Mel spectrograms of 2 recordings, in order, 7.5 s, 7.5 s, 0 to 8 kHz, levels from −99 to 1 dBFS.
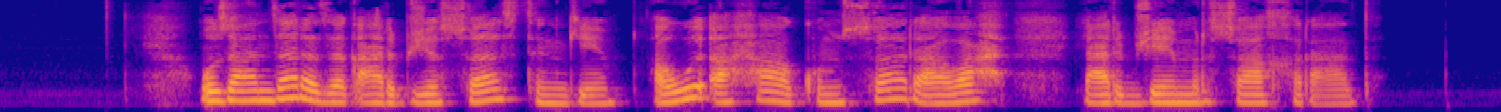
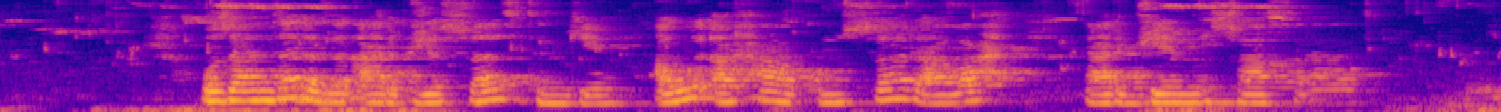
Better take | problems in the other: first | noise reduction (classical method WPE with log-MMSE)

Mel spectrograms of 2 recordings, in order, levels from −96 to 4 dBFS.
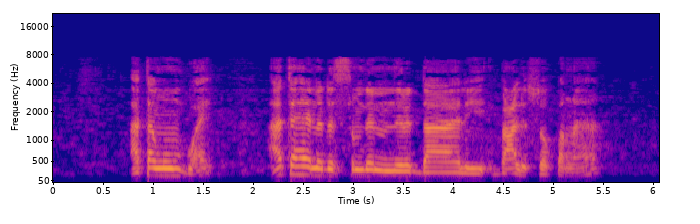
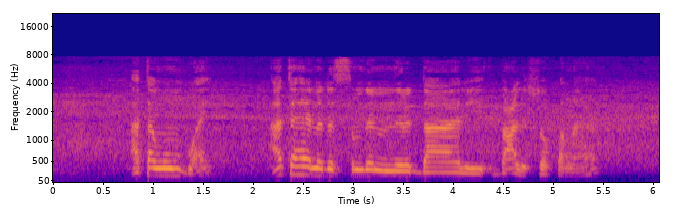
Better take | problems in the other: first | background sound (Train); 13 dB below the speech

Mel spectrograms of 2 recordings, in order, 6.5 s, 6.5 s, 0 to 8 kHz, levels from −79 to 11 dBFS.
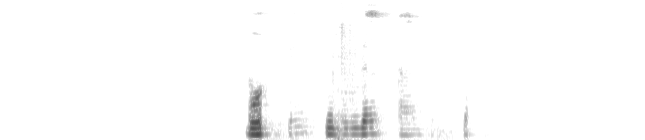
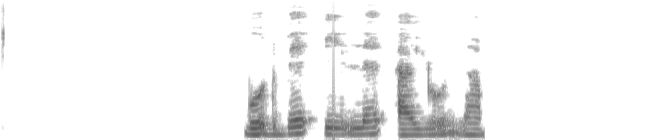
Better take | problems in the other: second | noise reduction (neural mask model DeepFilterNet 3)

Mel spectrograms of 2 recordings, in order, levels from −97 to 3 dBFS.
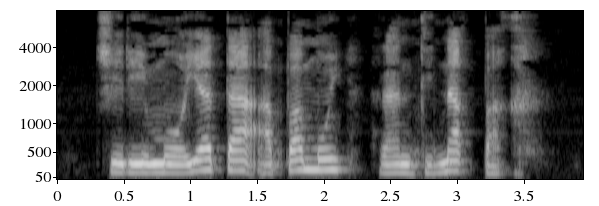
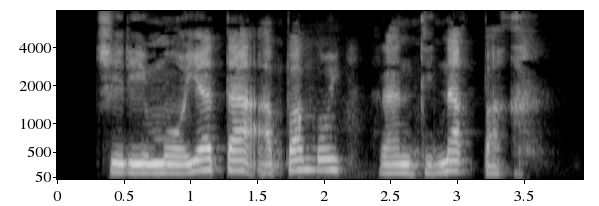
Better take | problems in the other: first | noise reduction (neural mask model DeepFilterNet 3)

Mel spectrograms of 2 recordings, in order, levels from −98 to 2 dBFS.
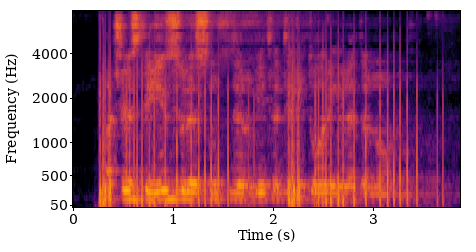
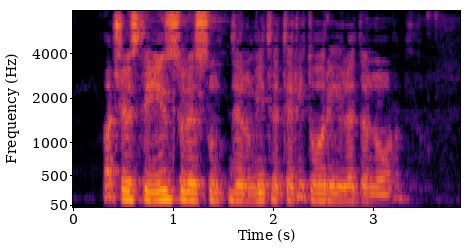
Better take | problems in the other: second | background sound (Fart); 4 dB below the speech // room echo; dies away in 1.7 s

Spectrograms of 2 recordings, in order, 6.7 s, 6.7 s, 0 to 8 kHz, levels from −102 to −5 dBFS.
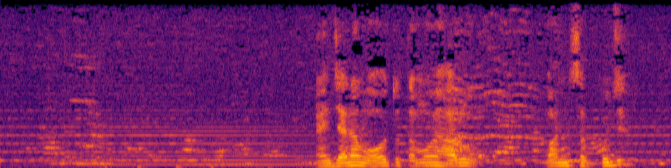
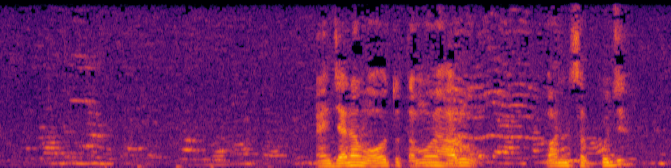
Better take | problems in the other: second | background sound (Bowed string instrument + Bowed string instrument); 18 dB below the speech

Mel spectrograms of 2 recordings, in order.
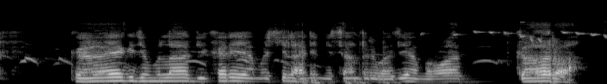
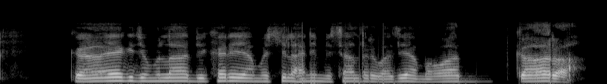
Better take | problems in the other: second | noise reduction (classical method WPE with log-MMSE)

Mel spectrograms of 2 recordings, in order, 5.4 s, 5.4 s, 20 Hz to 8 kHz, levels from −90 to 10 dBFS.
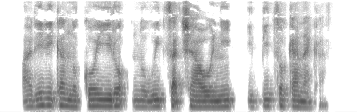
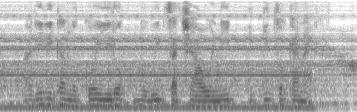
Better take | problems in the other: first | background sound (Engine / Tools); as loud as the speech

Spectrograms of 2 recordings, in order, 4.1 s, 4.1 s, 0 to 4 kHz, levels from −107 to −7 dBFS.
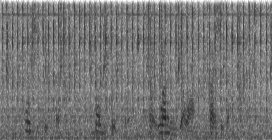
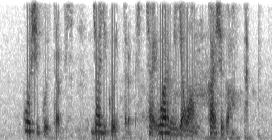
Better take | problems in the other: second | background sound (Bicycle); 2 dB above the speech

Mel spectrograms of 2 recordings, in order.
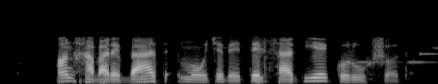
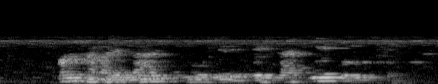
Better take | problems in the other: first | noise reduction (classical method WPE with log-MMSE)

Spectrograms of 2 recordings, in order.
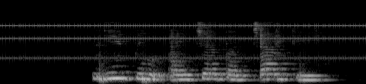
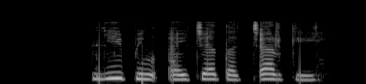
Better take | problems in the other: second | background sound (Telephone); 13 dB below the speech // room echo; dies away in 0.6 s

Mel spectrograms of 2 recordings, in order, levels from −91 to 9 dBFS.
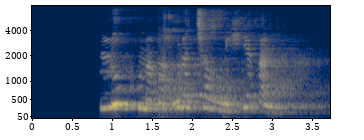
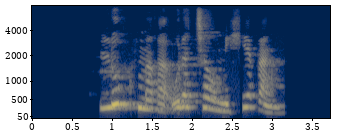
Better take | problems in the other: second | noise reduction (neural separator model SepFormer DNS4)

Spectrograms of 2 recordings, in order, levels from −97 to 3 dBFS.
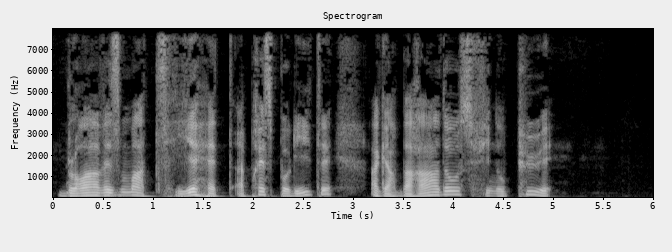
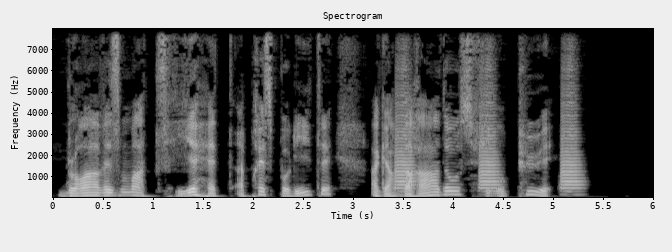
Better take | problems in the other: first | noise reduction (classical method Wiener filter)

